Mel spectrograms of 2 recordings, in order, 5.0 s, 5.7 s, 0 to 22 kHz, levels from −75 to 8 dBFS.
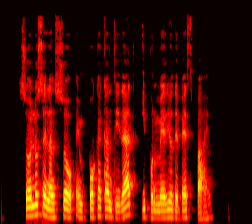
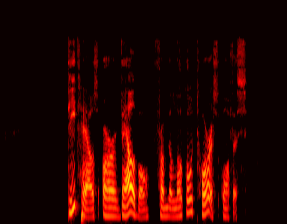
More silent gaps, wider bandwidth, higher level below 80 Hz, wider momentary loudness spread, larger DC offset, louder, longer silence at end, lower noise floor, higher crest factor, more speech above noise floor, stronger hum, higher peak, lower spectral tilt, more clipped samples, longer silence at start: neither; first, 16.5 kHz vs 11.5 kHz; first, -64 dBFS vs -70 dBFS; second, 10 LU vs 16 LU; neither; first, -18 LUFS vs -27 LUFS; about the same, 0.8 s vs 0.85 s; second, -73 dBFS vs -87 dBFS; about the same, 16 dB vs 20 dB; second, 55 dB vs 61 dB; neither; first, -2 dBFS vs -8 dBFS; about the same, -5 dB/octave vs -5.5 dB/octave; neither; second, 0.4 s vs 1.35 s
